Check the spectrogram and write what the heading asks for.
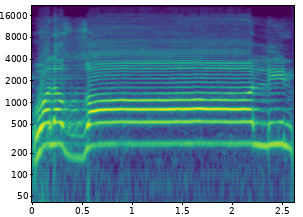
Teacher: کم سے کم 4 الف 5 الف اس کو کھینچتے ہیں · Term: مد لازم حرفی مثقل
